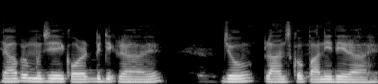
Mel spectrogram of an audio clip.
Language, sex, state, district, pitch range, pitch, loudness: Hindi, male, Arunachal Pradesh, Papum Pare, 125-135 Hz, 130 Hz, -14 LUFS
